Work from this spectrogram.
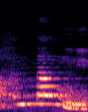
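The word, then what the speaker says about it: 함박눈: 자, 한박이라는 말과 눈이라고 하는 말이 합쳐져서 한박눈이 되면 이때는 길게 발음되는 눈이 마지막 세 번째 음절 둘째 이하에 왔잖아요. 그렇죠? 이때는 발음 기호로 쓸 때도 그냥 한박눈 한박눈하고 이렇게 짧게 발음이 됩니다.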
